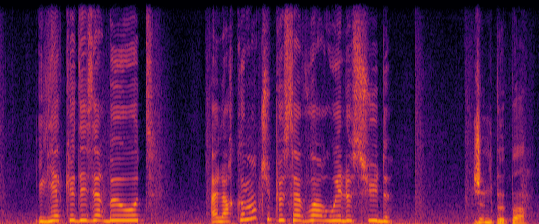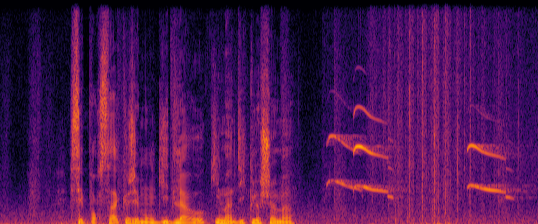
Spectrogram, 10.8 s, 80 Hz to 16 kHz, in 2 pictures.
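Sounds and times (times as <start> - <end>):
speech: 0.4 - 4.0, 4.7 - 5.4, 6.1 - 8.4
eagle flapping its wings: 8.6 - 10.7
eagle giving high thin whistling cries: 8.6 - 10.7.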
